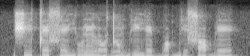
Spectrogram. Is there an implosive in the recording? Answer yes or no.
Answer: no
